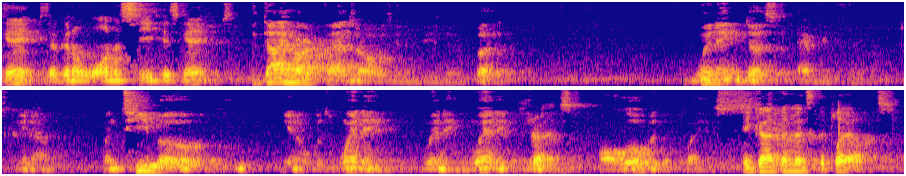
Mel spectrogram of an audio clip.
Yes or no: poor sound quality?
yes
